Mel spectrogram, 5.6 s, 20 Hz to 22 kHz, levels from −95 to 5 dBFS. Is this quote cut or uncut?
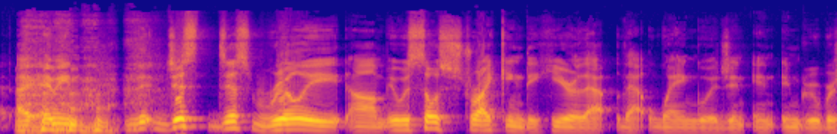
uncut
